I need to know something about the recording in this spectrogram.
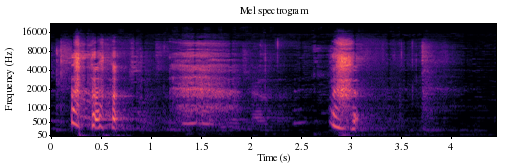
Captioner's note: laughter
